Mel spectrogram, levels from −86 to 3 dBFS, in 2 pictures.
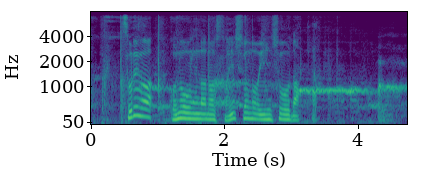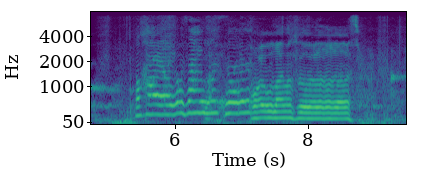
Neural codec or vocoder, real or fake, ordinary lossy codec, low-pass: codec, 16 kHz, 2 kbps, FreqCodec, larger model; fake; none; 7.2 kHz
